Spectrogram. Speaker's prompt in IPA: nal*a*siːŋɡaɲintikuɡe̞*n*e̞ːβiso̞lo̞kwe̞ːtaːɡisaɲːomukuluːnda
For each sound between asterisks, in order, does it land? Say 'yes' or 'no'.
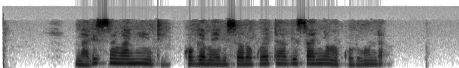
no, no

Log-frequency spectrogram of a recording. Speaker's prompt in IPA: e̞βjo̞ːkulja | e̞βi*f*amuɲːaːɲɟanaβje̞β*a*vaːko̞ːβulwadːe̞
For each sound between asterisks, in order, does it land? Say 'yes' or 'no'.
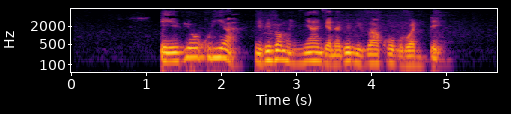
no, no

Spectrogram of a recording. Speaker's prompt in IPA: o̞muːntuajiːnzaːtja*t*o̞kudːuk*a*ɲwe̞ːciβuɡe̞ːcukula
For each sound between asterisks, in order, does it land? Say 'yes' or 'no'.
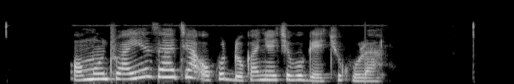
no, yes

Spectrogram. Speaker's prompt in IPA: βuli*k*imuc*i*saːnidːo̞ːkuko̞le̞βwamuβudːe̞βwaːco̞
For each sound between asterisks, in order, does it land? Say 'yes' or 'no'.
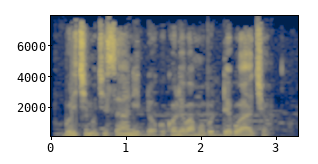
no, yes

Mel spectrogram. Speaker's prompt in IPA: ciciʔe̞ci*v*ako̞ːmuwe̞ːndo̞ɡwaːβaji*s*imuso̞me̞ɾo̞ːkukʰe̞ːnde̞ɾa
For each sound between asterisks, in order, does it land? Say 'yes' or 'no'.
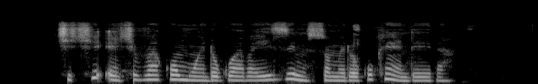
yes, no

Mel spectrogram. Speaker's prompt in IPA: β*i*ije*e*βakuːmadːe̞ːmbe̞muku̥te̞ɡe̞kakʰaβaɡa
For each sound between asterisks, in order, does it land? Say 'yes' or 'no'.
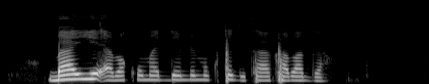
no, no

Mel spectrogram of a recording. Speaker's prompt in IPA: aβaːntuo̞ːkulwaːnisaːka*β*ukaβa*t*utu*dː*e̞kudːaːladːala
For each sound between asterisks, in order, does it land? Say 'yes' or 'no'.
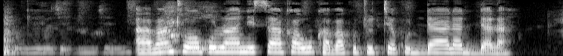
no, no, no

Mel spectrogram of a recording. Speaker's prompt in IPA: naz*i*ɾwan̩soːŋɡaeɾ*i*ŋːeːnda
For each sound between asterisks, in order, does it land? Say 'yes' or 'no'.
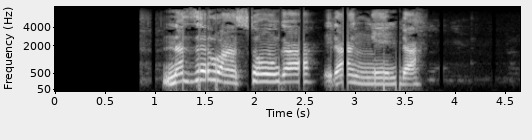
no, no

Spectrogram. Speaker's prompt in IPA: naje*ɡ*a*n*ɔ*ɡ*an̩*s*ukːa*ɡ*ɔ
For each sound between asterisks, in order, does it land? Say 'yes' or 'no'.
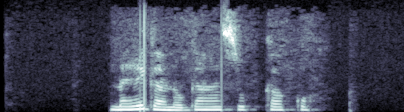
yes, yes, yes, yes, no

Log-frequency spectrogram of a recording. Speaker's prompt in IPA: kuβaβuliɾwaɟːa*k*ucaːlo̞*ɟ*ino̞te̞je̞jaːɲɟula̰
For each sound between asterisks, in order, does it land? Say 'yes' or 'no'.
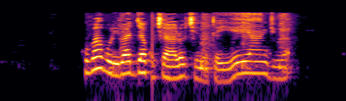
yes, no

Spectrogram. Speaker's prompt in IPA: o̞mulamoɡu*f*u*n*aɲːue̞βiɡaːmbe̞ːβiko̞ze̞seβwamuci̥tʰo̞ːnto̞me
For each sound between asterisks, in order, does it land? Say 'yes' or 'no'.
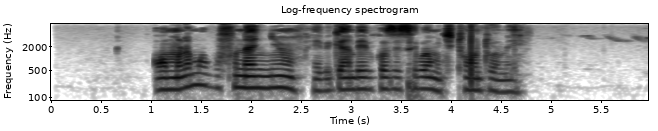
yes, yes

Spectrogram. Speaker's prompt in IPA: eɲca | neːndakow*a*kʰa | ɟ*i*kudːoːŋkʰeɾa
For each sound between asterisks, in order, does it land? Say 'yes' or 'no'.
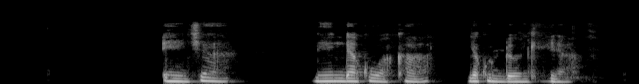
yes, no

